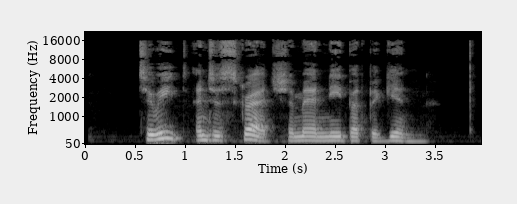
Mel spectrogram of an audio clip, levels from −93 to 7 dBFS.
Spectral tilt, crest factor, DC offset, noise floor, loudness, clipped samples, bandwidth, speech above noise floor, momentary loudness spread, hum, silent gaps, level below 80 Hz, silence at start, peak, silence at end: -5 dB/octave; 20 dB; under 0.1%; -73 dBFS; -27 LUFS; under 0.1%; 16.5 kHz; 47 dB; 8 LU; none; none; -66 dBFS; 0.55 s; -8 dBFS; 0.55 s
